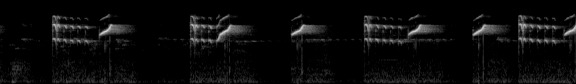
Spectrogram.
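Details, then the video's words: Common iora delivering its kingfisher-copying material, known as tengkek udang: short bursts of fast, ticking high notes, each followed by one or two sharp upward-sweeping whistles, spaced with pauses of about a second. "KONIN ISTIMEWA ISIAN TENGKEK UDANG"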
